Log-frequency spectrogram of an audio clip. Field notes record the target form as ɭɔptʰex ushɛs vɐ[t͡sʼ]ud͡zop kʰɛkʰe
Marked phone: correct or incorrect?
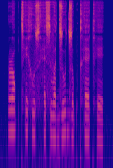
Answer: incorrect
